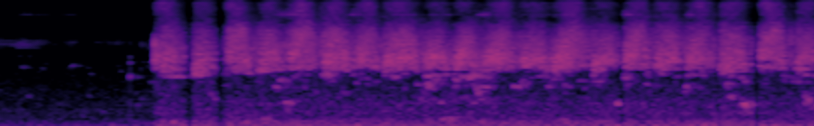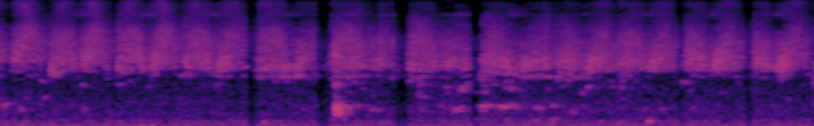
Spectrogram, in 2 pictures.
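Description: A duster rubs rhythmically across a board.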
